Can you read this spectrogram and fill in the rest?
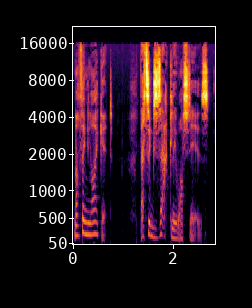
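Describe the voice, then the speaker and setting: A woman's voice: lowish voice, animated, moderate pace, creaky, darkish tone, breathy edge, exaggerated voice. A woman voicing a lovesick young man in a story, dreamy, earnest and rambling.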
